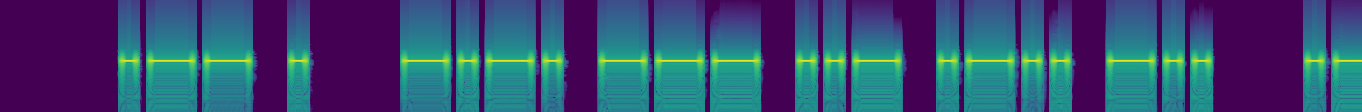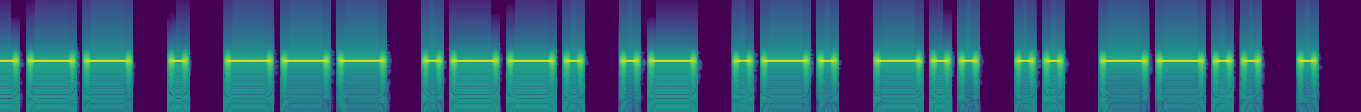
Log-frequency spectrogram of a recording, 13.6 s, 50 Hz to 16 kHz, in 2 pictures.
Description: Morse code, heard as a keyed tone, about 17 wpm, 700 Hz. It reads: WE COULD JEOPARDIZE
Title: Pangram Challenge v2 - 17wpm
